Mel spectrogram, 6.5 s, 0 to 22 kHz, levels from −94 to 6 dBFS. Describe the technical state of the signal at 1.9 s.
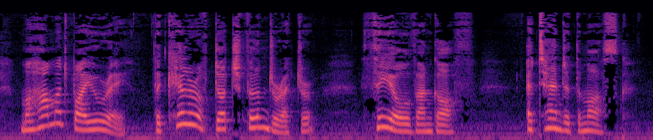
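At 1.9 s the signal is intact, with no audible fault at that point.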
